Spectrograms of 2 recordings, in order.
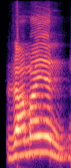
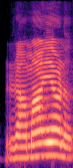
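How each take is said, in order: First: रामायण ending in plain n; tongue on teeth at the end of रामायण; dental-n error. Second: रामायण ending in curled-tongue ṇ; "raamaayaṇ", retroflex end. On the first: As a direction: say रामायण wrongly as "raamaayan". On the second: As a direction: flap the last sound of रामायण. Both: Shown as a demonstration. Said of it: "न और ण की अशुद्धियां".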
